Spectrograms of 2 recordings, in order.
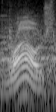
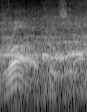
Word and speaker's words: Rauch: Spells his name like Roush, but he pronounces it Rauch.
